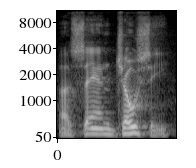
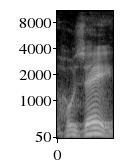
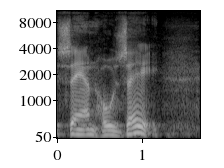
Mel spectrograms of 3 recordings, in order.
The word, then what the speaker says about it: San Jose: uh this town called San josi and he goes oh Ma'am he said that's that's pronounced Jose he said in Spanish J sounds like H so it's not Josie it's it's Jose San Jose and uh he said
